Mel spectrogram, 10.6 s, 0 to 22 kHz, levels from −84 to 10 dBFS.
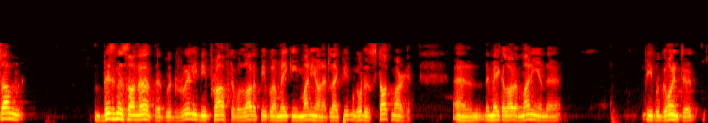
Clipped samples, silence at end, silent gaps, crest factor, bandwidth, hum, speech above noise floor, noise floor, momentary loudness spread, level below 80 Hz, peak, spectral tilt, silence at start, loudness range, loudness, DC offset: under 0.1%; 0.2 s; none; 18 dB; 5.2 kHz; none; 54 dB; -73 dBFS; 10 LU; -54 dBFS; -2 dBFS; -9.5 dB/octave; 0 s; 3 LU; -20 LUFS; under 0.1%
